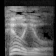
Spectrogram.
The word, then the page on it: pilule: British English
